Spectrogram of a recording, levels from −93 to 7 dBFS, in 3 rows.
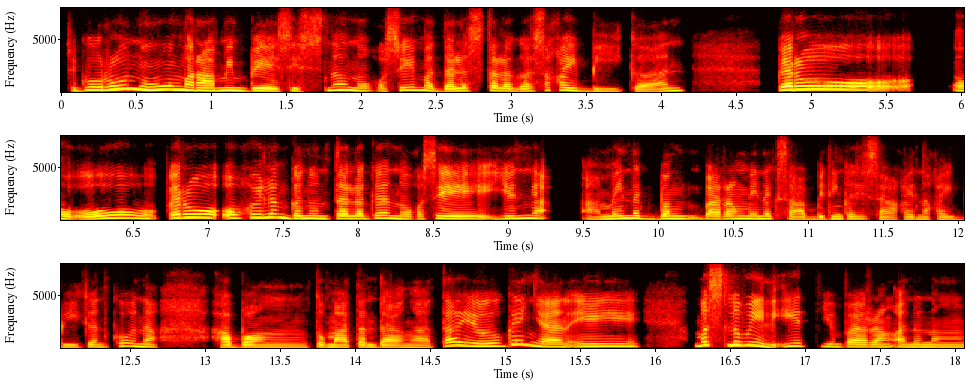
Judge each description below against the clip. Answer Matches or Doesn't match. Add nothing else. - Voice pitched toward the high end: Matches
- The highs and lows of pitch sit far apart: Doesn't match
